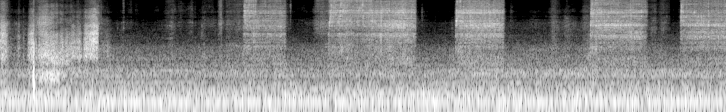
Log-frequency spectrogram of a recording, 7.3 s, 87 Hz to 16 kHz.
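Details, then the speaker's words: 2010 Chrysler Sebring 2.4 with coolant leak and no heat, cooling system under pressure tester: sharp hiss in bursts as the radiator hose is moved, worsening; leak at the radiator hose near a very old clamp, doubted as the cause but to be replaced temporarily to check. Coolant leak at radiator hose. "We can hear some leakage happening. Oh, that's coming from the radiator."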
